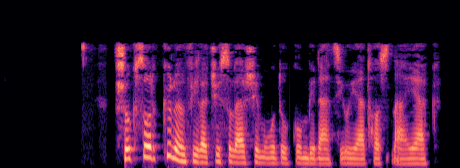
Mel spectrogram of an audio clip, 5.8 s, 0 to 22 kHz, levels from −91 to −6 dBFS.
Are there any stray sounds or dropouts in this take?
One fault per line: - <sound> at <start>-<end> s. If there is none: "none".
none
